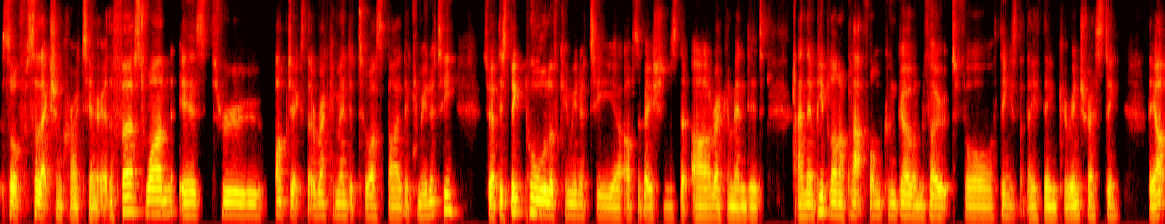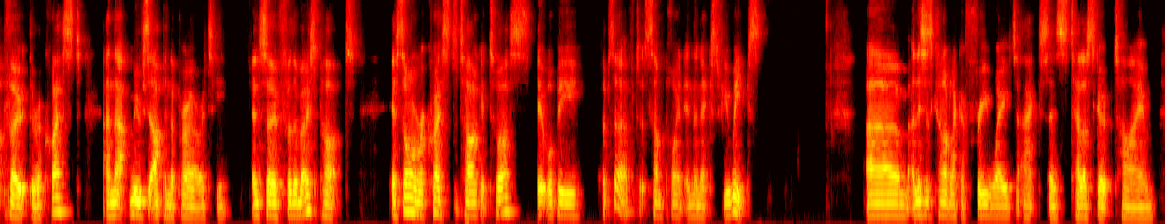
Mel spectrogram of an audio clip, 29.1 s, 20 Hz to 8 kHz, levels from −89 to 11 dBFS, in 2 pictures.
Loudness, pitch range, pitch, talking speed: -22 LUFS, 100-120 Hz, 110 Hz, 205 wpm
